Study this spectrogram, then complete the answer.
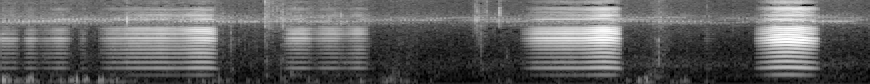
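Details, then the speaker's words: GMT metal detector swept over heavily mineralized ground and rock: buzzy warbling tones burst out about once a second. It is falsing on the mineralization. "pedro rocha longe ele pega pega tudo só que é bom mas não há terra mineralizada [Música] é muito mineralizado não presta"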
